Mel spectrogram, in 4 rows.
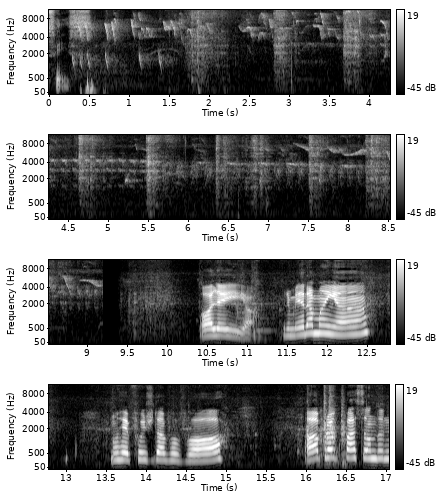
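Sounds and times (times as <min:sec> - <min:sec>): high bird trill: 0:00.0 - 0:09.2
birds chirping: 0:00.0 - 0:09.6.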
